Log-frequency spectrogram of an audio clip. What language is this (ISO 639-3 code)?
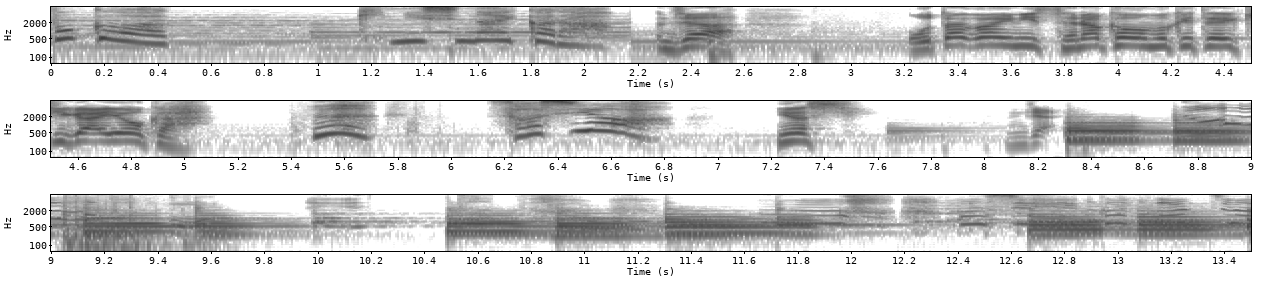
jpn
